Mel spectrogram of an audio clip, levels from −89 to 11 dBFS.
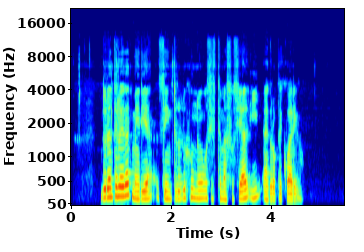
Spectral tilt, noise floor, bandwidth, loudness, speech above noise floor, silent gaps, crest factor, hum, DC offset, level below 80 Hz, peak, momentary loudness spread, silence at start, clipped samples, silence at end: -7.5 dB/octave; -74 dBFS; 12 kHz; -17 LUFS; 59 dB; none; 16 dB; none; under 0.1%; -60 dBFS; -2 dBFS; 13 LU; 0.6 s; under 0.1%; 0.9 s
